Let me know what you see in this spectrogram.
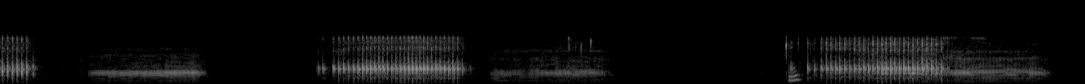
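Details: Two Cavalier King Charles Spaniels, a grandmother and granddaughter, snoring: alternating loud rasping snores and softer droning, whistly breaths with brief silent gaps between breaths.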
